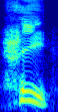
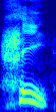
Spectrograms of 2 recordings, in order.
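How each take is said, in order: First: The h sound is light, from mid-throat. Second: The h sound is light, from mid-throat.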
